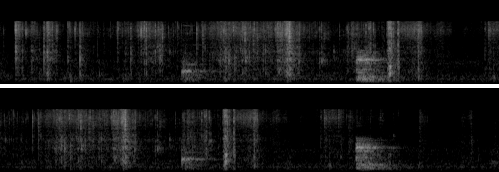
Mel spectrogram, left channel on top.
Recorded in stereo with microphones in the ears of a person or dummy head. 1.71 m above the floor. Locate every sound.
1.8 s a clink: 45° right (ahead or behind), 1.2 m
3.6 s a bird: 60° right (ahead or behind), 0.7 m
